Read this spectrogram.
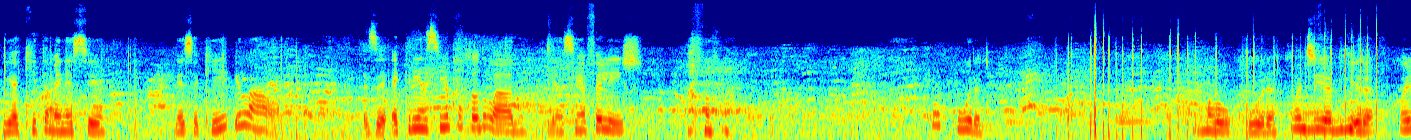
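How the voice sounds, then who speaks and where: A woman's voice: a little high, expressive, takes it slowly, pauses often, crowd noise. A woman with a Brazilian Portuguese accent hosting a casual live chat, greeting viewers by name one after another. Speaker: livestream host. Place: home above a noisy schoolyard. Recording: noisy background of children shouting. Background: children shouting and playing.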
